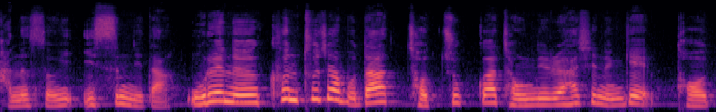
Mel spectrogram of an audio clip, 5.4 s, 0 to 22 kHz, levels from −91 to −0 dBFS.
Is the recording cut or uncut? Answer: cut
